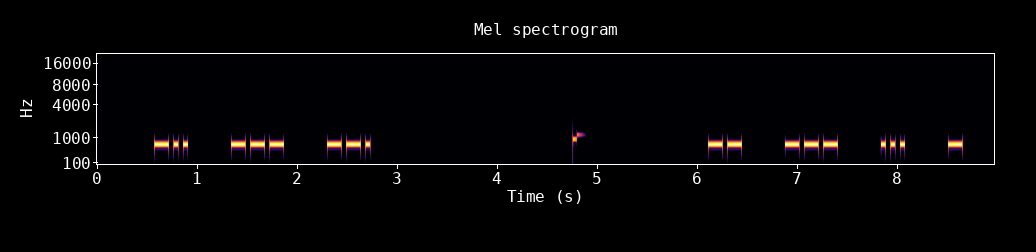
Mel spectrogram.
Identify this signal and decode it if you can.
Morse code, heard as a keyed tone, about 25 wpm, spaced as for 14 wpm, 690 Hz. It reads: DOG MOST
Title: 3x Character Spacing - Top 500 Words - 25wpm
